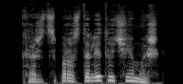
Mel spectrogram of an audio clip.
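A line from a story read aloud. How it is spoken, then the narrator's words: Confused mumble. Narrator (Russian): растерянно пробормотал Бильбо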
